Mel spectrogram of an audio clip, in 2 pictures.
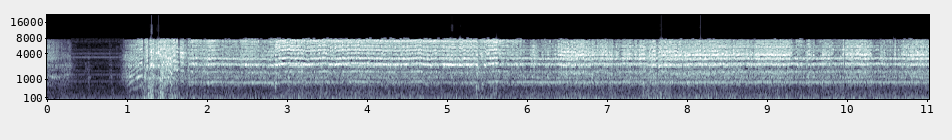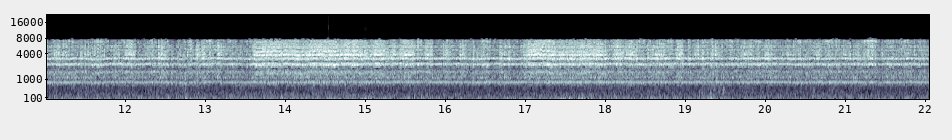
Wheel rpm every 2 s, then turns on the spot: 80, 210, 200, 210, 210, 210, 210, 210, 210, 210, 210.
none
